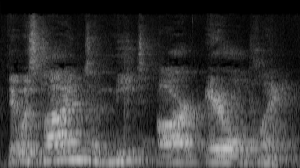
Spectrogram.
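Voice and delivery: ordinary delivery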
